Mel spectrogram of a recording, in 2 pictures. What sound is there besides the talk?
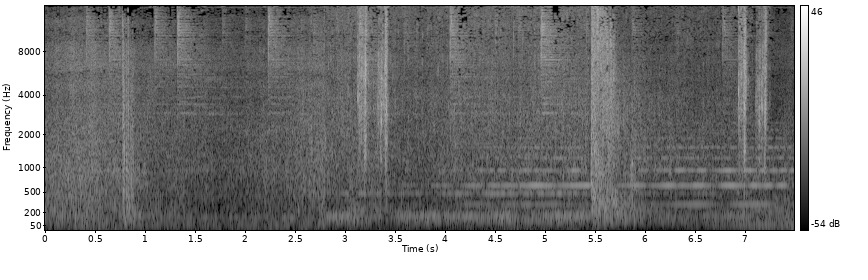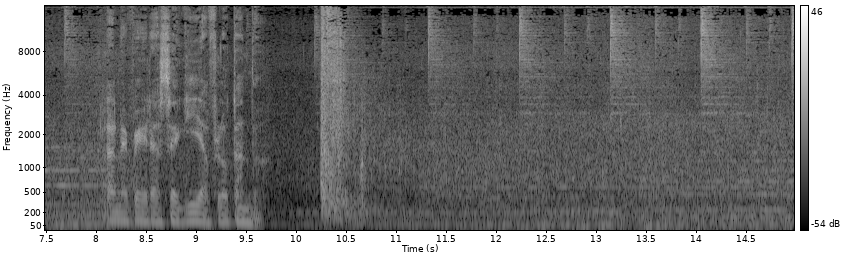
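gunshots fired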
